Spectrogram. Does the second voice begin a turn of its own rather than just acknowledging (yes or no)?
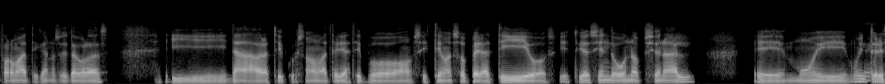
no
